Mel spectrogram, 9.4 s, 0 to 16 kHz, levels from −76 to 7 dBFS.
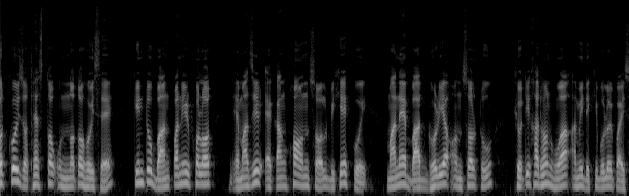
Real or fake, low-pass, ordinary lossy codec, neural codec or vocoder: real; 14.4 kHz; none; none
